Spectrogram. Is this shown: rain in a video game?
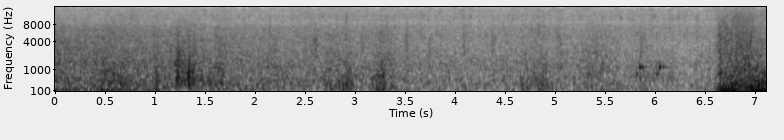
yes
